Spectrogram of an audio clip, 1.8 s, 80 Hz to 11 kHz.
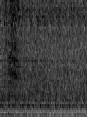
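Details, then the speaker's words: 2013 Hyundai Elantra 1.8 G4NB, US import, about 86,951 miles: steady idle with a faint dull knock under a light whine. Owner suspects piston slap, to be confirmed on teardown. "когда вот так указу ингушка вот такая проблема ребята"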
